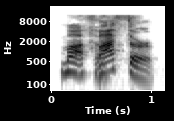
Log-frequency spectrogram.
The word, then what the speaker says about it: Mathur: Avantika Mathur. Did I do that okay? – That's very good. – Ooh. – Mathur. – Mother. – Mother. Okay.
